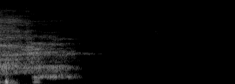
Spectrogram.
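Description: A man's drawn-out "ugh" trailing off into a breathy sigh during the first second, then near silence.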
